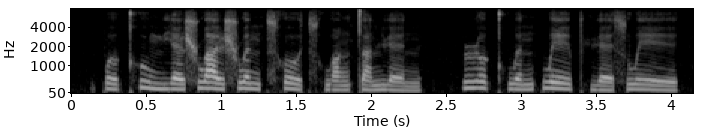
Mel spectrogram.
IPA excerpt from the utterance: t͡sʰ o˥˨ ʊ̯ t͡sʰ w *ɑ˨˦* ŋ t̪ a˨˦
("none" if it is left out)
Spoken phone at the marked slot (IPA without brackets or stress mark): ɑ˨˦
